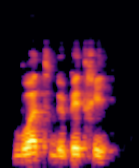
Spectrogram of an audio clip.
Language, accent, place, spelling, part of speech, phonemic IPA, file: French, France, Lyon, boîte de Pétri, noun, /bwat də pe.tʁi/, LL-Q150 (fra)-boîte de Pétri.wav
- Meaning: Petri dish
